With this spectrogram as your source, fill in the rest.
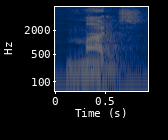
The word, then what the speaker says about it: mares: All you have to do is to add ish. Mar, mares.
